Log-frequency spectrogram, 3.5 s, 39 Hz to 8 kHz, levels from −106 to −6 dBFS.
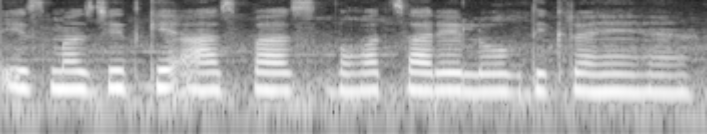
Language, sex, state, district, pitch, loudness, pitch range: Hindi, female, Uttar Pradesh, Lucknow, 225 Hz, -15 LUFS, 215-230 Hz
